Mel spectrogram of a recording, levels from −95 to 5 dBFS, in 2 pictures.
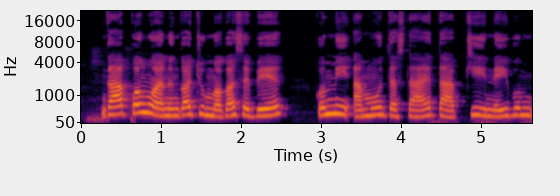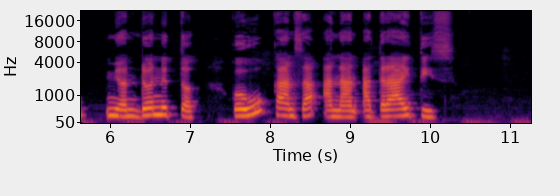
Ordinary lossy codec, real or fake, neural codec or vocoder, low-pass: none; real; none; none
